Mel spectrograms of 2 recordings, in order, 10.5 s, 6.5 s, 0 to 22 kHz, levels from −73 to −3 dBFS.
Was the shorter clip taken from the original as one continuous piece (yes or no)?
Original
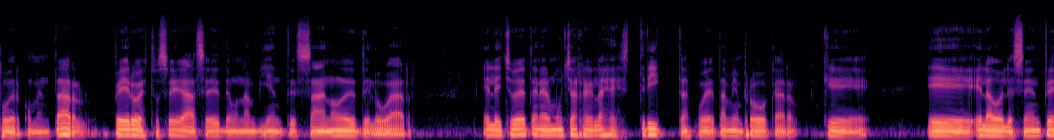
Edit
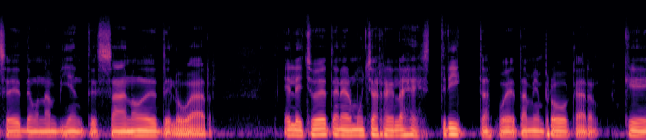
yes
